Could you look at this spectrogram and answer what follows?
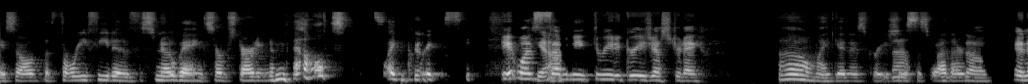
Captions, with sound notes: So, the three feet of snow banks are starting to melt (laughs). It's like crazy. - It was 73 degrees yesterday. - Oh my goodness gracious. This weather. - Yeah, so.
